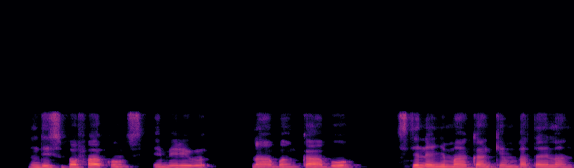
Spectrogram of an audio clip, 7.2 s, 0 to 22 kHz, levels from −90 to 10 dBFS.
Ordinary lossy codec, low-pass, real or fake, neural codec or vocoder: none; 7.2 kHz; fake; codec, 24 kHz, 3.1 kbps, DualCodec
